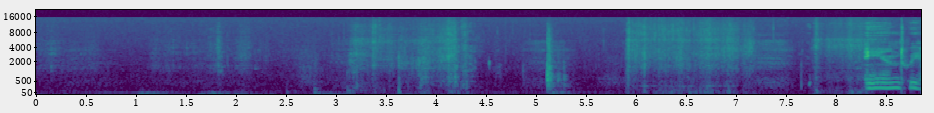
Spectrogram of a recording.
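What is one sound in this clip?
Paper shreds rustle and crinkle as they are handled.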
